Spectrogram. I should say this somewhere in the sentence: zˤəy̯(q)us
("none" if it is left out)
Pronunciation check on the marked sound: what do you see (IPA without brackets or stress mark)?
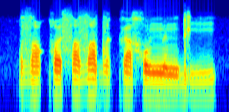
q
